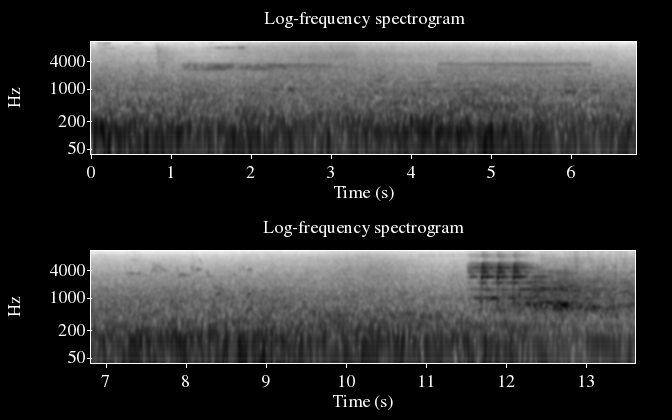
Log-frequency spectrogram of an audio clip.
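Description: Short electronic chimes ring out as game menus open and close.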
